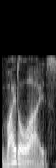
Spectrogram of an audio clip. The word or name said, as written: vitalize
